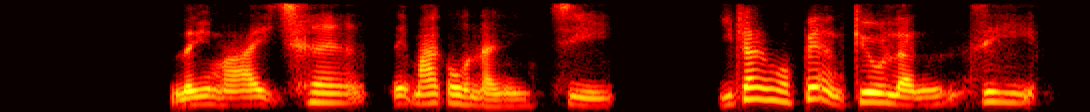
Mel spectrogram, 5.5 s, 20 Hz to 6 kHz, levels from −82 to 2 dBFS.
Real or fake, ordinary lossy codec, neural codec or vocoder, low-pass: fake; MP3, 48 kbps; codec, 16 kHz in and 24 kHz out, 0.9 kbps, LongCat-Audio-Codec, four codebook decoder; 5.4 kHz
